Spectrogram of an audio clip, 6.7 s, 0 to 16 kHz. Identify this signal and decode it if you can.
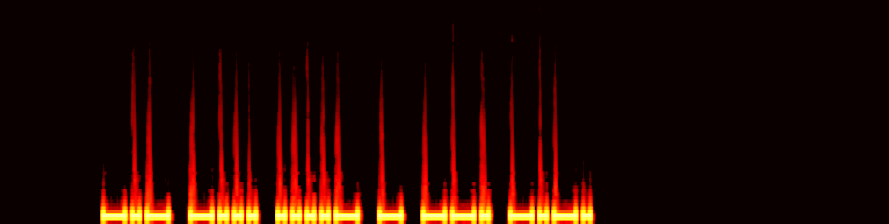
Morse code, heard as a keyed tone, about 22 wpm, 700 Hz. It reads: KB4TGC
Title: USA Call Signs - 6 Characters - Repeated 2x - 22wpm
